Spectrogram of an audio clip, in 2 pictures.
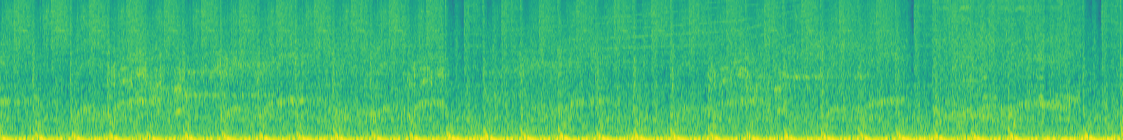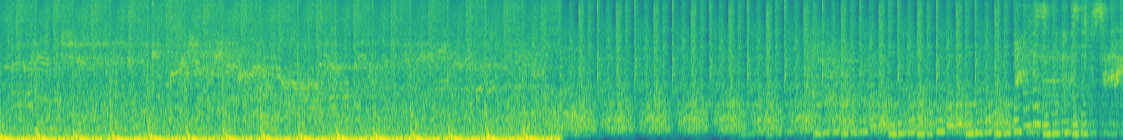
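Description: A loud electronic dance track with a steady, pounding kick drum under dense layered synths; near the end the bass and kick drop out, leaving bright, buzzing upper synths playing alone.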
